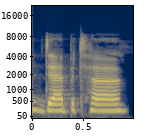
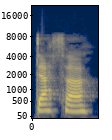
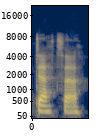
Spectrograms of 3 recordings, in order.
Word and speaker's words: debtor: They're saying the debtor, okay, which again, just like debt, it's quite difficult to say. We don't pronounce the B, we say debtor instead, debtor.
